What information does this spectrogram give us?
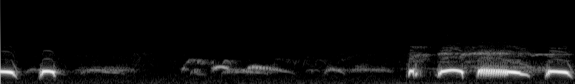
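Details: Spotted dove, 'giọng thổ' voice, ends one phrase with two clipped coos, then soft low warbling coos of another bird, before a new loud phrase of rounded, drawn-out and short coos.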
